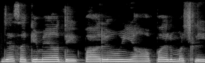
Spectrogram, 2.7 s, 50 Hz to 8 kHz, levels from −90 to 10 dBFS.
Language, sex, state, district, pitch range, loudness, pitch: Hindi, female, Uttar Pradesh, Jyotiba Phule Nagar, 225-245 Hz, -14 LUFS, 235 Hz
